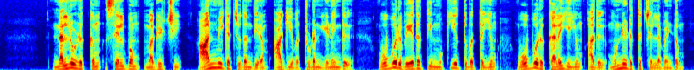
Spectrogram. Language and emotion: Tamil, neutral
